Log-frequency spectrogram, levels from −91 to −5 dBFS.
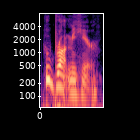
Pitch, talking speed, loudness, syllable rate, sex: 130 Hz, 250 wpm, -20 LUFS, 6.8 syllables/s, male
